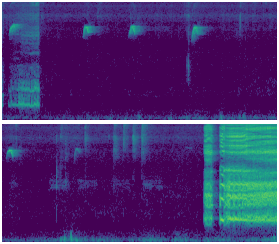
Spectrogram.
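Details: At morning, a rooster crowing repeatedly to claim his territory: a crow's ending fades at the start, then thin high chirps from small birds sound at intervals before another loud raucous crow begins near the end.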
